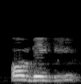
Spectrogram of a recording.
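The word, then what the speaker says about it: ambiguë: Ambigu pour le masculin, ambigu pour le féminin. Donc, je dois rajouter le tréma sur les deux points pour pouvoir lire gu.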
